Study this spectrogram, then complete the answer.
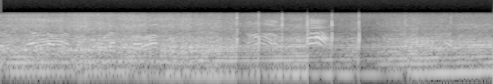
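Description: A racing car engine roars loudly and changes pitch as the car speeds past.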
